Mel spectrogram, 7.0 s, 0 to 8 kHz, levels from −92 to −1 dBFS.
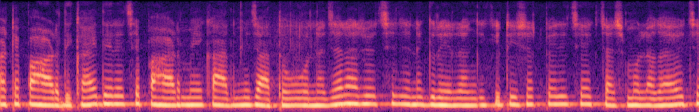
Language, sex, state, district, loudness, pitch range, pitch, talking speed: Rajasthani, female, Rajasthan, Churu, -11 LUFS, 185-215 Hz, 200 Hz, 230 wpm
